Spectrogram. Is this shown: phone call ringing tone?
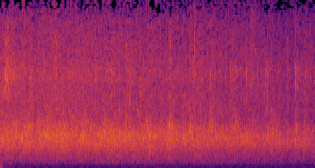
no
